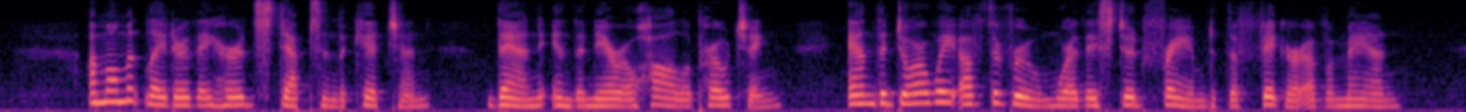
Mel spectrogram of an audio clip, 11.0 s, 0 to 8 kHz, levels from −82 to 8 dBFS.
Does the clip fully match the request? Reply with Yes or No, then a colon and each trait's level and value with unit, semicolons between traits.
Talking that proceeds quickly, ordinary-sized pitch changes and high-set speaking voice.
No: average, 165 wpm; average, 3.1 semitones; high, 195 Hz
